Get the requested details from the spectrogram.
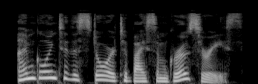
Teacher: The stress words are going, store, buy, and groceries. the unstressed words like I'm to that to and some are said very quickly and often reduced. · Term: stress timed language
